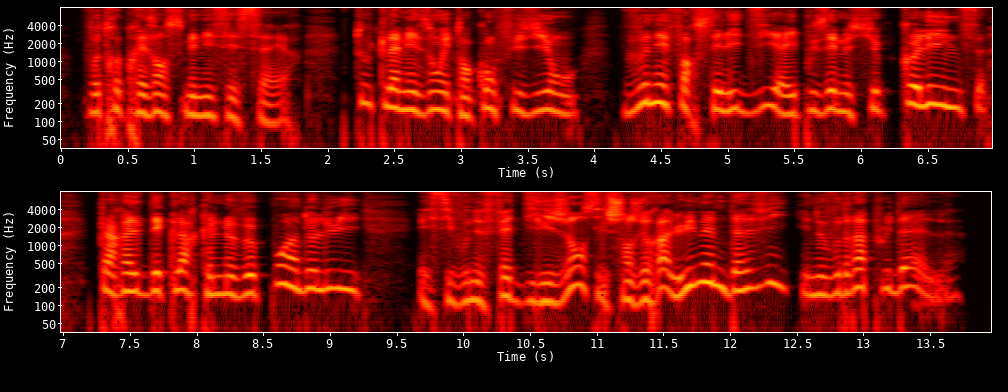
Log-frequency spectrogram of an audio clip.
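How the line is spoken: Cried out. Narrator (French): s'écria-t-elle

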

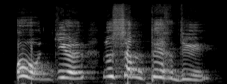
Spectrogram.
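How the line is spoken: Muffled exclamation. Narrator (French): s'écria-t-elle d'une voix étouffée

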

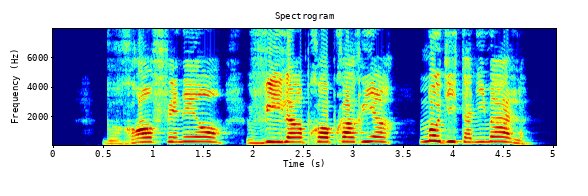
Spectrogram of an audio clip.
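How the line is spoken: Angry woman shouting. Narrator (French): criait la dame en frappant du pied

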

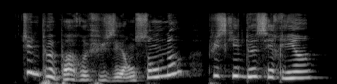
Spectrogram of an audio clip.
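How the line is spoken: Exclaiming. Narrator (French): s'écria Césarine

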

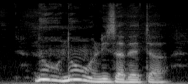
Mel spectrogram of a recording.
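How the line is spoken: Exclaiming. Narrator (French): s'écria le Sidelets

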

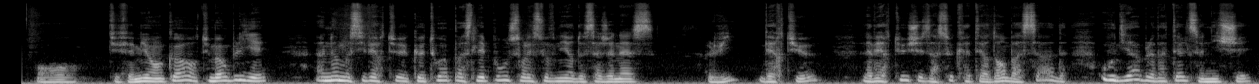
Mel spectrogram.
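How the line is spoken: Many voices exclaiming. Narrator (French): s'écria-t-on de toutes parts

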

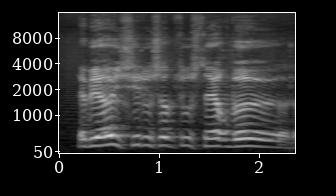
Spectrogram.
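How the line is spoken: Finishing with heavy sigh. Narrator (French): acheva-t-il, avec un gros soupir

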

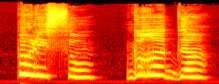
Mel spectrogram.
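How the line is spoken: Exclaiming. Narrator (French): s'écria-t-elle

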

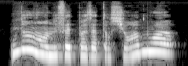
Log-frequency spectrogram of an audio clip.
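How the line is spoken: Cheerful. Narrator (French): répondait Hélène gaiement

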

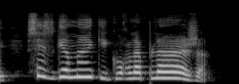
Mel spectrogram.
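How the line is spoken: Exclaiming. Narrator (French): s'écria l'un des 3 gentlemen

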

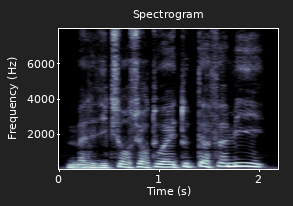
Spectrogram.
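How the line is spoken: Exclaiming. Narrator (French): s'écria-t-il

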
